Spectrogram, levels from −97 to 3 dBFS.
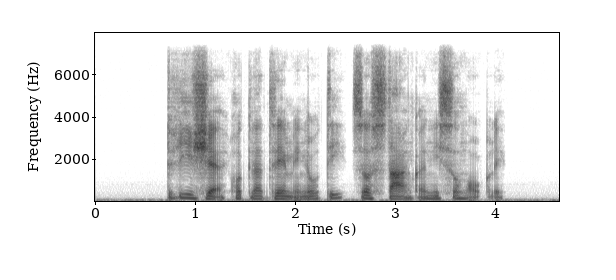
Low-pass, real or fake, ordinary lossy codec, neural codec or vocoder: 7.2 kHz; fake; none; autoencoder, 22.05 kHz, a latent of 192 numbers a frame, VITS, trained on many speakers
